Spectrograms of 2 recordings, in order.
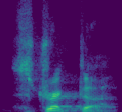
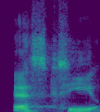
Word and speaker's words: stricta: simple one to spell stricta s-t-r-i-c-t-a like strict with an a on the end of it aristotle stricta the other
